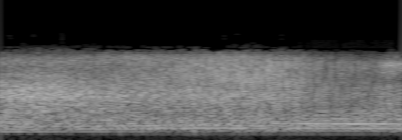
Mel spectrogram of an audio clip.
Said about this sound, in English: The sky now is full of the noise of these paratroop planes as they circle the aerodrome before they take their course.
